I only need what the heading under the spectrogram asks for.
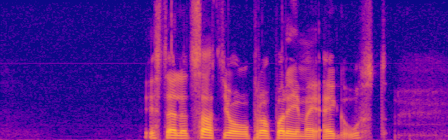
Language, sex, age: Swedish, male, 22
